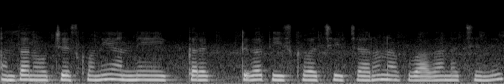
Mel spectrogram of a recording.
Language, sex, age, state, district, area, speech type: Telugu, female, 30-45, Andhra Pradesh, Visakhapatnam, urban, spontaneous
